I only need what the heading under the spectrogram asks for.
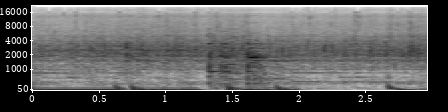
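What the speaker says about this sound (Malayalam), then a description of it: "ഞാൻ അതിലേക്ക് അരിഞ്ഞ് വെച്ച സവോള ഇടുകയാണ്." Chopped onion frying in hot sunflower oil for beef vindaloo, a steady close sizzle broken by several scraping stirs of a utensil in the pan.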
